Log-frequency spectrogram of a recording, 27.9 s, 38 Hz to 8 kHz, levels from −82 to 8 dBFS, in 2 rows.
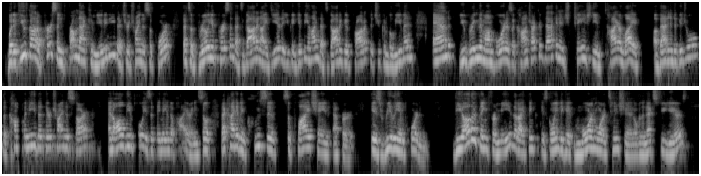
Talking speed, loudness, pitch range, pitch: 230 wpm, -27 LUFS, 165-210 Hz, 180 Hz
